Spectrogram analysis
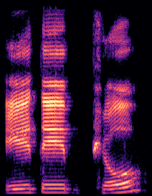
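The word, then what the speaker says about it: एतेभ्यो: Om Etebhyo, E and Te are elongated. So Etebhyo, that is Dirgha. Pyo, O, that also is elongated.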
